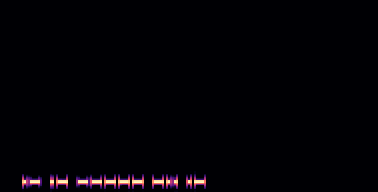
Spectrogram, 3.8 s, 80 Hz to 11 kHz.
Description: Morse code, heard as a keyed tone, about 36 wpm, 700 Hz. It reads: AA0DA
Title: USA Call Signs - 5 Characters - 35wpm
